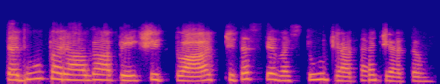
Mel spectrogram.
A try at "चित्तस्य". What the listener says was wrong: दरअसल चित्तस्य नहीं बोलना इसको, चित्तस्य। इस चित्त में ना डबल त है।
